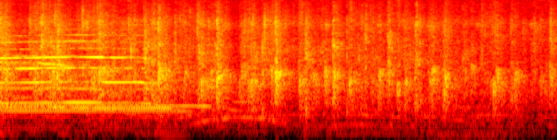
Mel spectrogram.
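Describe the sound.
A burst of welcoming applause from a group, dense clapping that starts loud and gradually thins into scattered claps, with some voices and cheers mixed in early on.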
